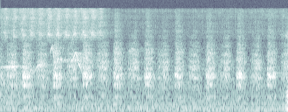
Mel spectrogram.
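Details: Black Labrador Retriever named Bee, indoors during shedding season on a hot day, being brushed to remove loose undercoat; quick breathy panting in steady rhythmic pulses, roughly six per second, close and clear, with no other sounds.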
